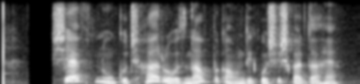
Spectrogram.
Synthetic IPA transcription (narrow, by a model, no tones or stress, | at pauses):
ʃɛːpʰnũːkʊd͡ʒʰhəɾːoːznaʋpəkaːʊnd̪iːkoːʃɪʃkəɾd̪aːɦɛː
